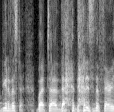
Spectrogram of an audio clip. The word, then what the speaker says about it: Buena Vista: It's the Buena Vista Ferry, and I know if you look at that, the Spanish pronunciation is Buena Vista. Rural Oregon is called Buena Vista, but that is the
